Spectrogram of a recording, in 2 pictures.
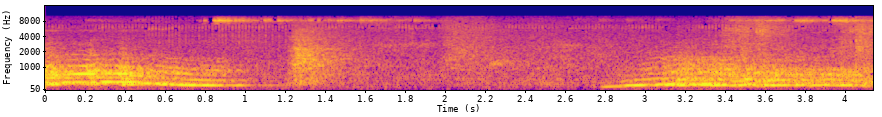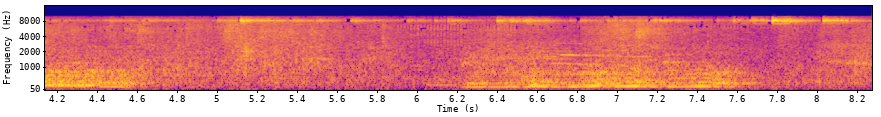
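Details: Lilac Ocicat kitten, a young female, guarding a toy: three wavering, whiny growls, each lasting roughly one to one and a half seconds, with a dip then rise in pitch and soft background rustle between them.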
